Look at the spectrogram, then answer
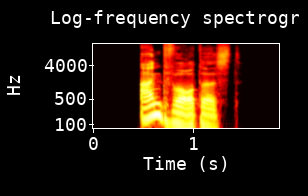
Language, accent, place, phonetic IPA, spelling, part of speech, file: German, Germany, Berlin, [ˈantˌvɔʁtəst], antwortest, verb, De-antwortest.ogg
- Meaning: inflection of antworten: 1. second-person singular present 2. second-person singular subjunctive I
